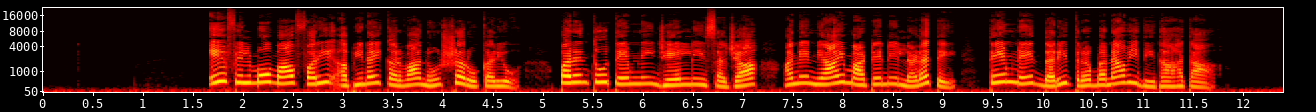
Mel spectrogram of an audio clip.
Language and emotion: Gujarati, neutral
